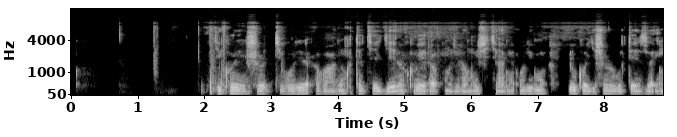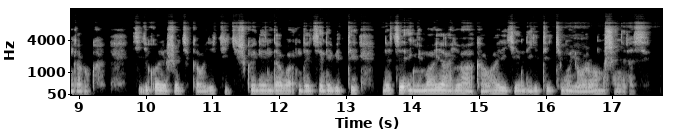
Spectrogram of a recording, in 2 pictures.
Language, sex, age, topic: Kinyarwanda, male, 18-24, government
